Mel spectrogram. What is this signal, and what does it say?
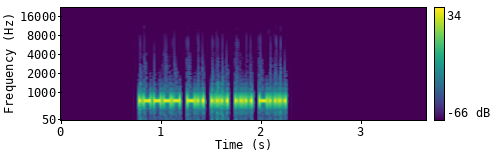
Morse code, heard as a keyed tone, about 51 wpm, 700 Hz. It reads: 1DHH6
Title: Five Challenging Letter-Number Combinations 50wpm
